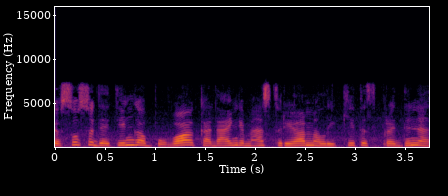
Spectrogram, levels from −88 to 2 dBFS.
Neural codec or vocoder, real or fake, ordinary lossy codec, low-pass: none; real; Opus, 64 kbps; 7.2 kHz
